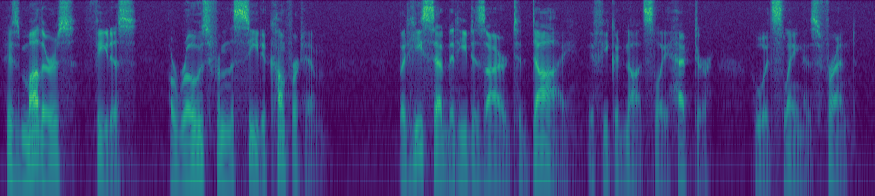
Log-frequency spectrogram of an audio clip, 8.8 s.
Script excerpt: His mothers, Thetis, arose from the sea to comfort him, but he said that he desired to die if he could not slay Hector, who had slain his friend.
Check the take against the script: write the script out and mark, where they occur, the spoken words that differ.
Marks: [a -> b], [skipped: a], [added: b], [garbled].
His mothers, Thetis, arose from the sea to comfort him, but he said that he desired to die if he could not slay Hector, who had slain his friend.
